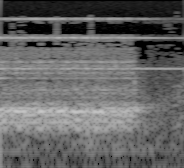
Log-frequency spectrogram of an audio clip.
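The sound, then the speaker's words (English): A telephone on Detective Harry Parker's desk at local police headquarters rings once at night with a steady, warbling electronic tone for just over a second, then cuts off, leaving quiet background hum. No one speaks. “Detective Harry Parker is at his desk when the phone rings.”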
